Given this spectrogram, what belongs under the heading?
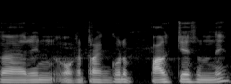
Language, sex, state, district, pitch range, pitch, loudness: Telugu, male, Andhra Pradesh, Visakhapatnam, 105-115 Hz, 105 Hz, -27 LUFS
